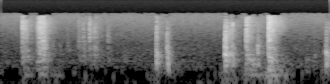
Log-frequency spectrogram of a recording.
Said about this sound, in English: It was pretty late, and it took quite a while for Mr. Maynard, treasurer of the Mercantile Loan Company, to answer the doorbell. And when he did answer, he only cracked the door an inch.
